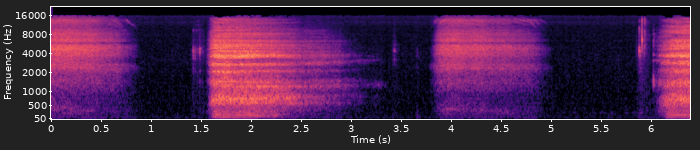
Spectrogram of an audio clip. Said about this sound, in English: You really sit there and feel the expansion of your chest, and the contraction. And you take in breaths.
